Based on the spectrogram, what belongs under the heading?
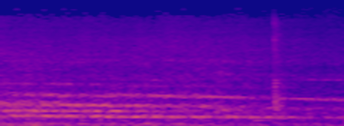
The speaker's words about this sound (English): It's hard to imagine a setting more urban than a Bay Area Rapid Transit or BART station in downtown San Francisco. In the tunnels below Market Street, trains are constantly coming and going.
